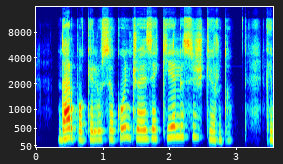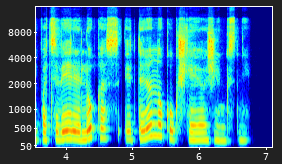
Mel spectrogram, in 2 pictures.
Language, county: Lithuanian, Alytus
